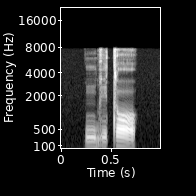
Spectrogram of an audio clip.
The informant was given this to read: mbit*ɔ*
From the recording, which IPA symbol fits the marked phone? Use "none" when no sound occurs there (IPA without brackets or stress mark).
ɔ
